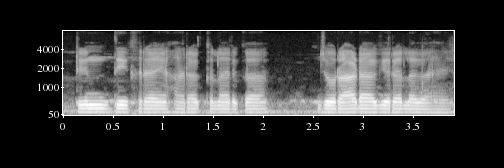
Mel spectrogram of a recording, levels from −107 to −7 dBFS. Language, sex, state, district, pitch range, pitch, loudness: Hindi, male, Chhattisgarh, Bilaspur, 120-125 Hz, 120 Hz, -15 LUFS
